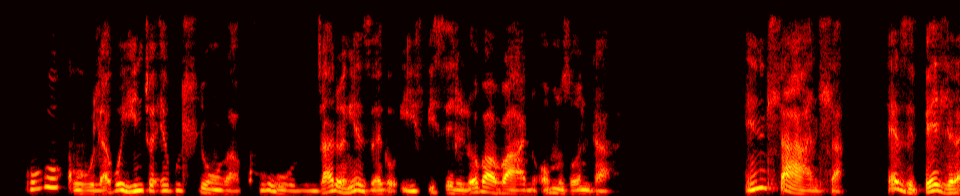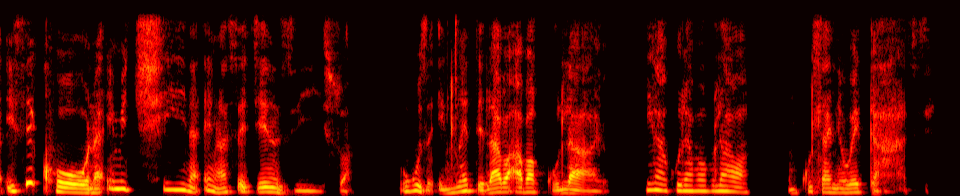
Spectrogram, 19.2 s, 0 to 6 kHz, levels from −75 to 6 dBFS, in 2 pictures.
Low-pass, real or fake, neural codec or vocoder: 5.4 kHz; fake; codec, 16 kHz, 8 kbps, FreqCodec, larger model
